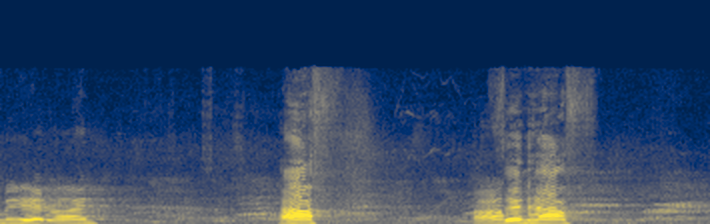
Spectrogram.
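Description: Men shout loud, drawn-out calls in a large echoing hall.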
